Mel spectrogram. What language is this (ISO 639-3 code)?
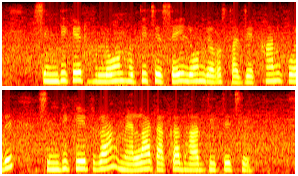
ben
